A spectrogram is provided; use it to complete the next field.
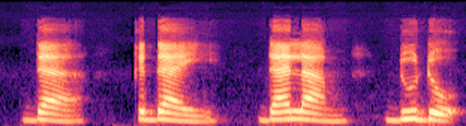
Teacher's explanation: Bukan dekat belakang gigi. Tapi lidah kita parking dekat lelangit keras yang tengah tu. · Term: huruf D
